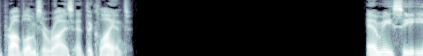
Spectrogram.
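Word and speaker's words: MECE: arise at the client m e c e m c m e c e pronounced me c stands for mutually exclusive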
